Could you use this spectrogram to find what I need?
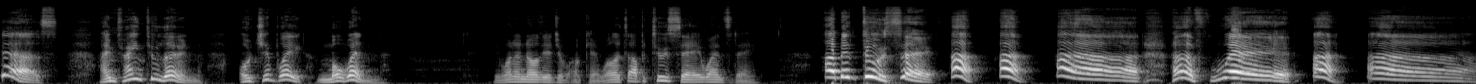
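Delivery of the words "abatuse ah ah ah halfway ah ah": every ah drawn out, loud and slow. The Count calls in and reacts to the word of the day: Count von Count voice. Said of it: "the Count from Sesame Street's on the line".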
